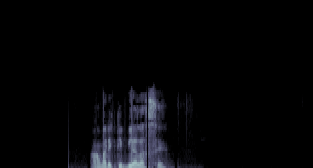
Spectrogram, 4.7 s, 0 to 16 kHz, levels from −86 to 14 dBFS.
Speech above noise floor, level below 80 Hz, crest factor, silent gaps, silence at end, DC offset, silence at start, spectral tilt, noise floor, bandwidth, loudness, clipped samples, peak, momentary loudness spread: 67 dB; -56 dBFS; 24 dB; none; 2.2 s; under 0.1%; 1.35 s; -5 dB/octave; -90 dBFS; 8 kHz; -23 LUFS; under 0.1%; -6 dBFS; 13 LU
